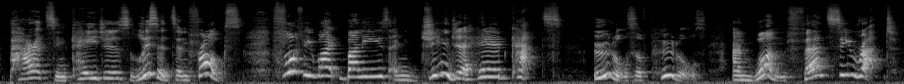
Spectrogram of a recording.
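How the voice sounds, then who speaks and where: A woman hosting a children's storytime, reading a picture book aloud in an expressive, theatrical way and chatting to young viewers. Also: high voice. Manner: expressive, theatrical, with gasps and exclamations.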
